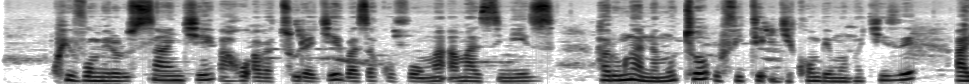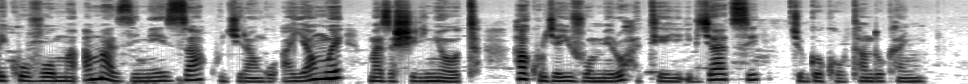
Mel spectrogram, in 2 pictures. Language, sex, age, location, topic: Kinyarwanda, female, 25-35, Huye, health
